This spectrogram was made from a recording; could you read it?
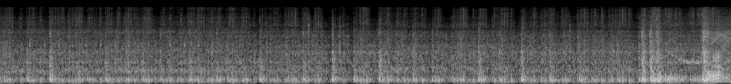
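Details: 1992 Honda CBR 900 running engine with irregular light ticking that grows louder with revs; owner suspects cam chain, cam chain tensioner or something else; abnormal engine ticking noise.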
